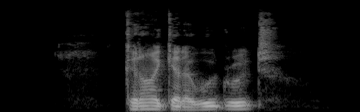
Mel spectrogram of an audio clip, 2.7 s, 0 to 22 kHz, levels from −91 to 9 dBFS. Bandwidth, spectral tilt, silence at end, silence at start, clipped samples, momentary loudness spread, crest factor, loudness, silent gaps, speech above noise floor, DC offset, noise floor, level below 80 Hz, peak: 14.5 kHz; -5.5 dB/octave; 0.65 s; 0.95 s; under 0.1%; 14 LU; 18 dB; -31 LUFS; none; 53 dB; under 0.1%; -83 dBFS; -72 dBFS; -14 dBFS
